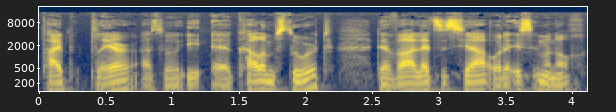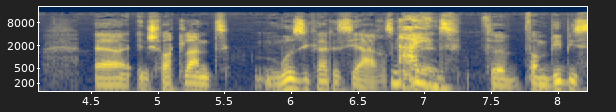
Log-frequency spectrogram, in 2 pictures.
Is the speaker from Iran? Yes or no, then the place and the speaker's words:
no; Ireland; also born or lived in Spain; Irland ist für mich zu Hause. Also ich meine, ich habe einen irischen und amerikanischen Pass. Ich bin in Spanien geboren, habe aber zu Spanien selber nicht wirklich eine Verbindung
